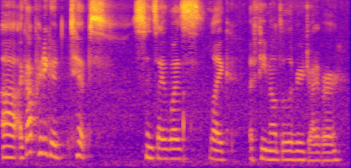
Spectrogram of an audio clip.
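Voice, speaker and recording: Low-voiced young woman, easygoing chat. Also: normal speed, a little hiss or hum, rough recording. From California. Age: 20s. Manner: relaxed, giggly, lots of "like" and "um" fillers. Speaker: interviewee. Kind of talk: casual interview.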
